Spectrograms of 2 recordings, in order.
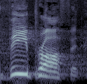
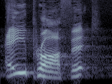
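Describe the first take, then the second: First: "the" stressed, said as "thee"; single out "the" before prophet. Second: "a" stressed as a full word. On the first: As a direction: lean hard on "the", pronounced thee. Contrasts the with a. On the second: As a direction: lean hard on "a" before prophet. Contrasts a with the. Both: Shown as a demonstration.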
